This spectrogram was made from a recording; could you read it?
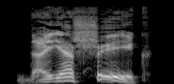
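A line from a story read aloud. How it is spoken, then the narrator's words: Indignant protest. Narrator (Russian): возмущенно отбивается Бобби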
